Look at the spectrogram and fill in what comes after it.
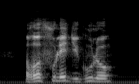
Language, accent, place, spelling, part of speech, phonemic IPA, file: French, France, Lyon, refouler du goulot, verb, /ʁə.fu.le dy ɡu.lo/, LL-Q150 (fra)-refouler du goulot.wav
- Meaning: to have bad breath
